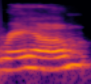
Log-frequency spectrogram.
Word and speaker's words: Reaume: I let everyone know that it's Reaume, like a ray of sunshine, and ohm of electricity, although my husband says that's not really accurate. So, but Reaume, and I'm in my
